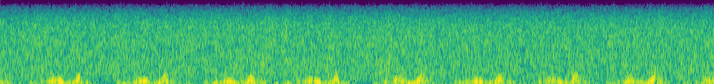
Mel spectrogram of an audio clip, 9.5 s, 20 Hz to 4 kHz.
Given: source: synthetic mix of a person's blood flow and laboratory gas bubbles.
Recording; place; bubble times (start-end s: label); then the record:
Doppler ultrasound of blood flow; precordium
no bubbles
From the record:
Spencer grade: 0 (complete lack of bubble signals)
